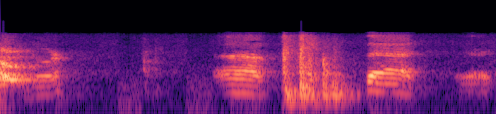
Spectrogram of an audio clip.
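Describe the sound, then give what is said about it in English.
A dog barks excitedly in a loud, rapid series of about five sharp barks with brief pauses between, slightly muffled, as if coming over a phone line. “Dog's getting excited.”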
